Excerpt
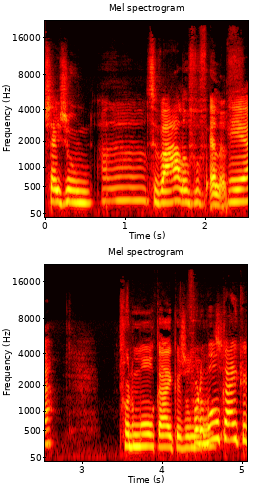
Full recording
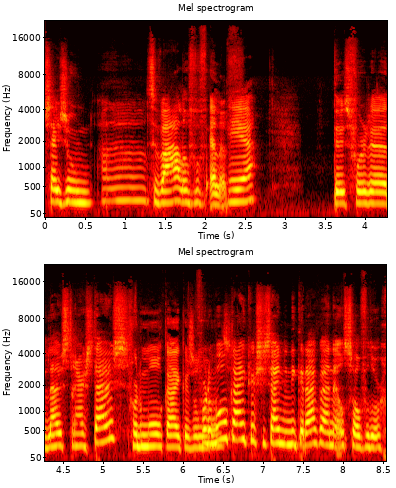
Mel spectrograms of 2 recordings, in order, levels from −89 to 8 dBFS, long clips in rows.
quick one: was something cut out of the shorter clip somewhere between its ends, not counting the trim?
yes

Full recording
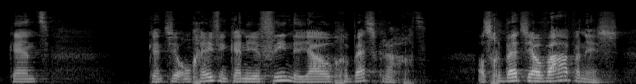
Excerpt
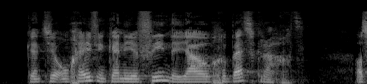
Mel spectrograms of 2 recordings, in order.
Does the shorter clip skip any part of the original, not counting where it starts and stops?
no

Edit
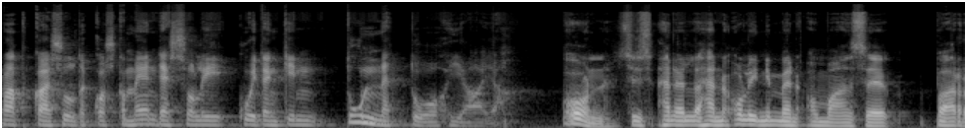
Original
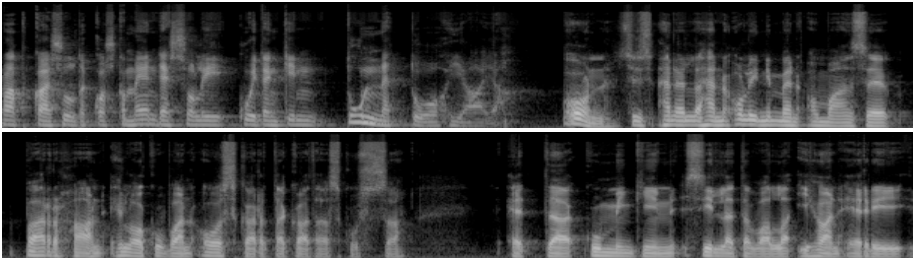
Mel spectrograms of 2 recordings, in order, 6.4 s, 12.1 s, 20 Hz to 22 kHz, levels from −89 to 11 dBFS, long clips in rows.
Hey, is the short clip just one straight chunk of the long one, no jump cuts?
yes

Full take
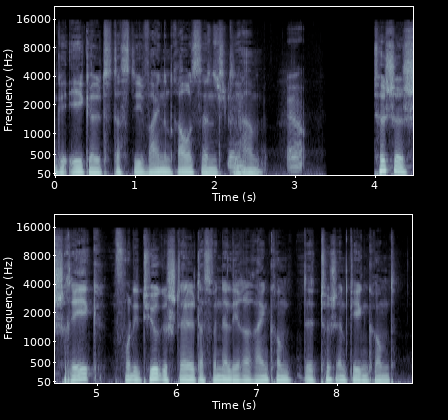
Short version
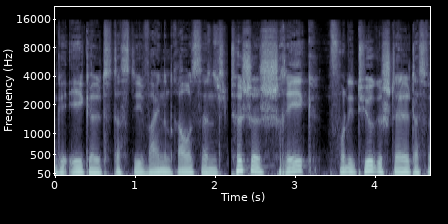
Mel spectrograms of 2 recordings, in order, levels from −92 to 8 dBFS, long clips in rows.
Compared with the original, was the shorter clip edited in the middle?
yes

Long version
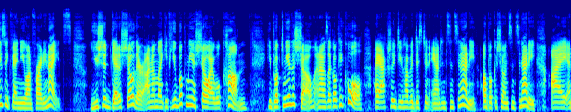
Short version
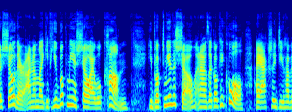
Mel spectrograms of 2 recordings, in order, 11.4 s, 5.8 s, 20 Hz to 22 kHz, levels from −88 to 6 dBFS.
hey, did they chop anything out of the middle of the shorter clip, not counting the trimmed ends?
no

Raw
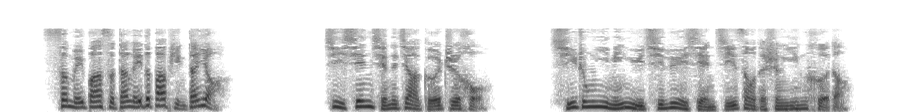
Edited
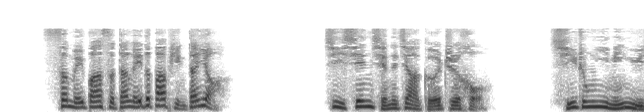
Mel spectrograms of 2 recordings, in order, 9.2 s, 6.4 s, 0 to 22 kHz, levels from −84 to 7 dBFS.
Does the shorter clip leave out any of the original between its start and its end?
no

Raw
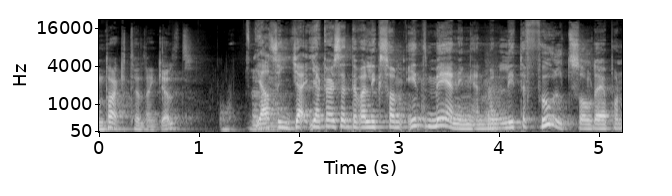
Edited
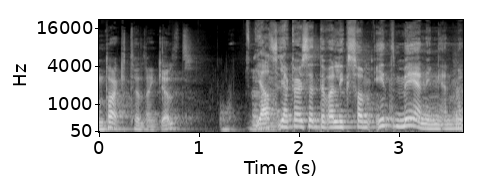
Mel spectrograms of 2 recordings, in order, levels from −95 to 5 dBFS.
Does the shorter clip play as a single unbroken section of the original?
no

